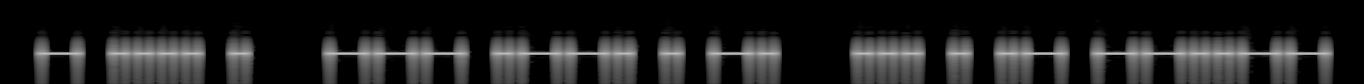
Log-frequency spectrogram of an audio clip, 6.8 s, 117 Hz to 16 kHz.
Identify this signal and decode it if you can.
Morse code, heard as a keyed tone, about 20 wpm, 700 Hz. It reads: THE OPEN SEA,
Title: Sentences from Top 1200 Words 20wpm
